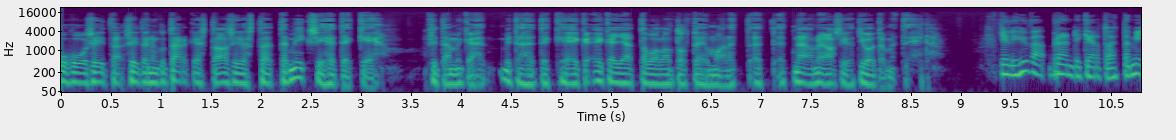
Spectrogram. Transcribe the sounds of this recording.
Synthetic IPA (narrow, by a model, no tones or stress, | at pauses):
uhuːsiːt̪æsiːt̪æniːŋkut̪ærkeːst̪æɑsiɑst̪ɑet̪ːæmiksihet̪ekḛː | sit̪æmikæhemit̪æhet̪ekeːeˑikæʔeˑikæjæːtt̪ɑʋɑlːˑɑːnt̪ot̪ḛːmɑ̰ːnet̪ːæet̪et̪næˑːonneɑsiɑt̪joˑet̪ɑmet̪e̥hd̥æː | elihyʋæb̥rændikert̪oet̪ːæmi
